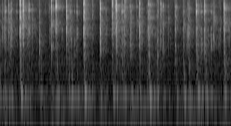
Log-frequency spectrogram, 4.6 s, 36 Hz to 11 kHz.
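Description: Fingertips with long natural nails press the keys of a black full-size plastic computer keyboard with hollow key housing, typing rapidly. A fast, uneven stream of bright clacks and taps rides over a low, hollow thump around 150 Hz, each keystroke dying away almost immediately.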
